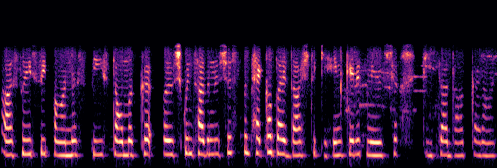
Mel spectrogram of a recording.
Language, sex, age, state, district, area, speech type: Kashmiri, female, 18-30, Jammu and Kashmir, Baramulla, rural, conversation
